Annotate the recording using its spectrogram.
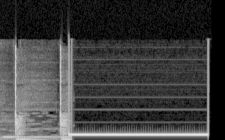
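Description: Rhythmic background music with a beat cuts off suddenly under a second in. It gives way to a loud, steady, high-pitched test-tone beep, the single pure tone that goes with a colour-bar test card.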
